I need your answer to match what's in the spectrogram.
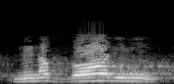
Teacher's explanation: الظ هي المفخمة واعلى درجات التفخيم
